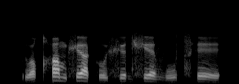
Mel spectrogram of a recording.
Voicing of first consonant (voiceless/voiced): voiced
